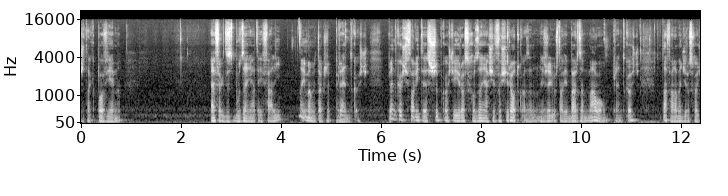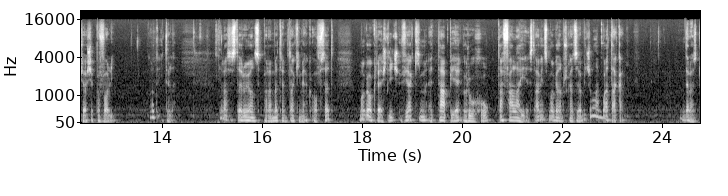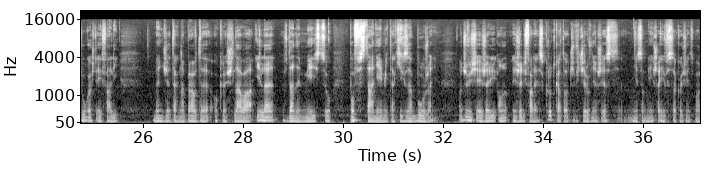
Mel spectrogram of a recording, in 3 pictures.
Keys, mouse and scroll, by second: 4.1 Escape, 5.3-11.2 drag, 11.2 alt+a, 13.3 Escape, 14.7-37.1 drag.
